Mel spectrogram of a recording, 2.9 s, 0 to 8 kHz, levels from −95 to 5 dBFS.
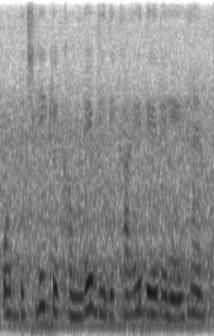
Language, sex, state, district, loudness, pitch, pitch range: Hindi, female, Punjab, Pathankot, -15 LUFS, 200 Hz, 185-220 Hz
